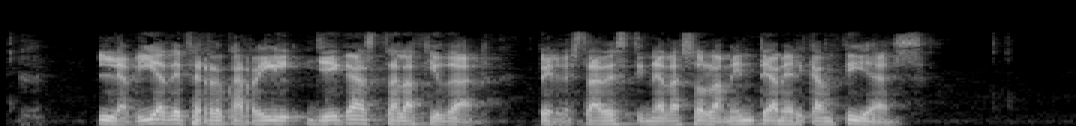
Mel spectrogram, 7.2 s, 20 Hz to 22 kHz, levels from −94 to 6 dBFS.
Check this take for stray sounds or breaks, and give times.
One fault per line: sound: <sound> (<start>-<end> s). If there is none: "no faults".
no faults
